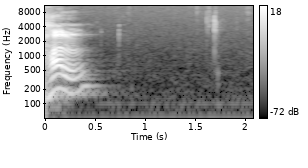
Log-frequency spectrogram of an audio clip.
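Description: A man's voice finishing a spoken word, then quiet room tone with one faint click of a marker pen on paper near the end.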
